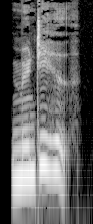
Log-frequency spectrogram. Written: MYNDIGHEDERNES

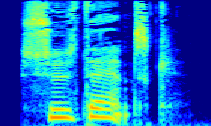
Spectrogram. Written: syddansk

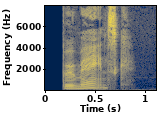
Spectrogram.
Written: burmesisk

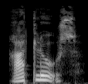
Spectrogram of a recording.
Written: RATS

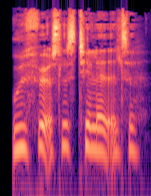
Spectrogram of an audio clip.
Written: udførselstilladelse

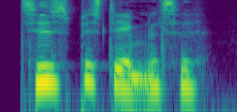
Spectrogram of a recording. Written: TIDSBESTEMMELSE

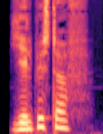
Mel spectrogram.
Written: hjælpestof

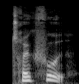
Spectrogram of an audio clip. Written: trykfod

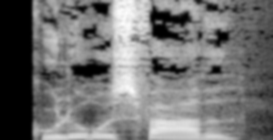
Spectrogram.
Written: gulerodsfarvet

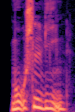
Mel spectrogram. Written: moselvin

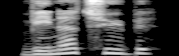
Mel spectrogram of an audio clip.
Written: vindertype

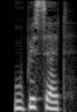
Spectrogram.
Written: ubesat

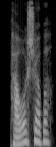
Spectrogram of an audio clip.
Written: powershopper

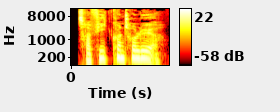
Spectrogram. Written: trafikkontrollør

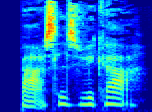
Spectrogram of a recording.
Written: barselsvikar

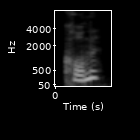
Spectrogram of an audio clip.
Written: krumme

